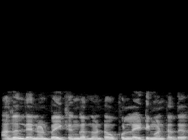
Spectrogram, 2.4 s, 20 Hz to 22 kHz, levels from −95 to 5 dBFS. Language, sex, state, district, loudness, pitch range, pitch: Kannada, male, Karnataka, Dharwad, -16 LUFS, 130-145 Hz, 135 Hz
